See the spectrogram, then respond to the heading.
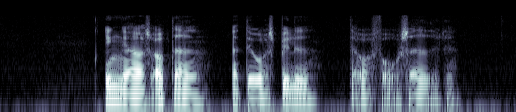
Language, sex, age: Danish, male, 30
